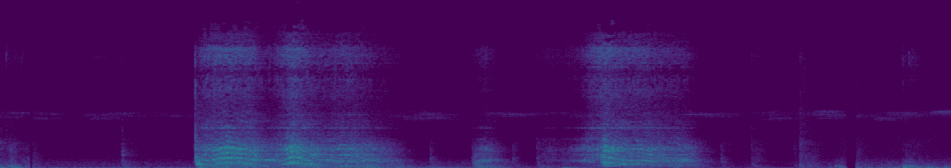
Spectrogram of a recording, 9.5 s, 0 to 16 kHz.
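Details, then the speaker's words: Honda 400EX quad that died on the trail, plug removed: two short bursts of starter whirring straining and stopping without turning the engine; owner thinks it's locked up, seized engine, rod suspected. "I think this thing's locked up, man."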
